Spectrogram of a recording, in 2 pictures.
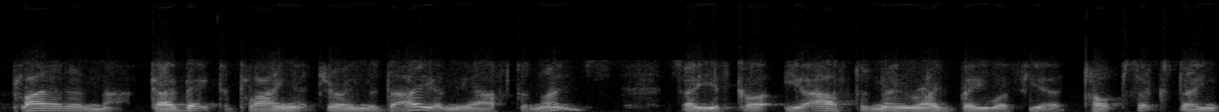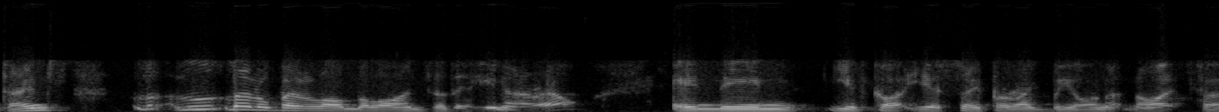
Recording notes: opens the phone lines to ask the listeners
